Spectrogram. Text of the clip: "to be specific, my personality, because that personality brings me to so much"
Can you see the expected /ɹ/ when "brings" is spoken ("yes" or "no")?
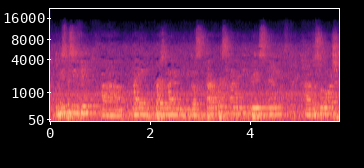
no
